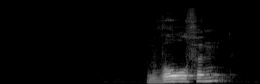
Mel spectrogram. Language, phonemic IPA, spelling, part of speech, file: Dutch, /ˈʋɔlvə(n)/, wolven, noun, Nl-wolven.ogg
- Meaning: plural of wolf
